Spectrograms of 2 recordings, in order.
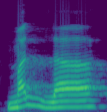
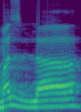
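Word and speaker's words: من لا: Here the noon is silent. So those who are watching this, we won't be pronouncing the noon here. We'll join the meme with the lam. Man la.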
